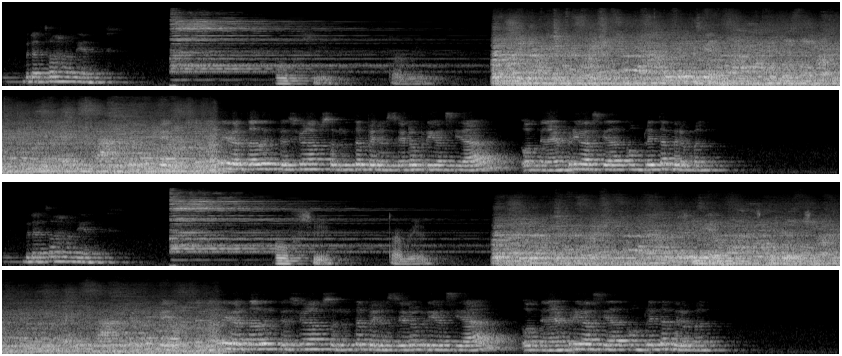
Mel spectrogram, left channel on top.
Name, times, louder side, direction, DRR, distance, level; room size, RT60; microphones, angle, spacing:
voice 1, 0.2-1.0 6.6-7.2 8.8-9.1 9.6-13.3 13.6-15.4, left 2 dB, 35° left, -1 dB, 0.8 m, -21 dB
sound 1, 1.7-5.2, right 2 dB, 55° right, 1.6 m, -30 dB
voice 2, 2.7-3.3 3.9-4.3 6.9-8.2, right 6 dB, 85° right, 13 dB, 0.3 m, -25 dB
sound 2, 4.9-10.5, left 3 dB, 65° left, 0.5 m, -19 dB
6.7 x 2.5 x 2.5 m, 0.83 s
head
